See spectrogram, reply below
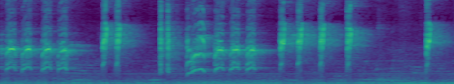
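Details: Brown-throated sunbird, known as konin, on a lure recording for young birds: rapid high chip series paired with lower curved notes, broken by sharp click-like bursts in a lively, irregular rhythm.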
